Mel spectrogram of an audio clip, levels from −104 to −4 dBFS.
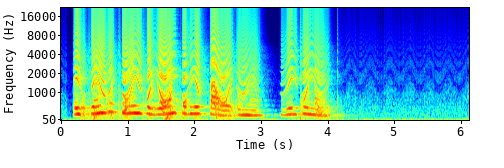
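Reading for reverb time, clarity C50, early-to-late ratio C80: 0.60 s, 15.5 dB, 19.5 dB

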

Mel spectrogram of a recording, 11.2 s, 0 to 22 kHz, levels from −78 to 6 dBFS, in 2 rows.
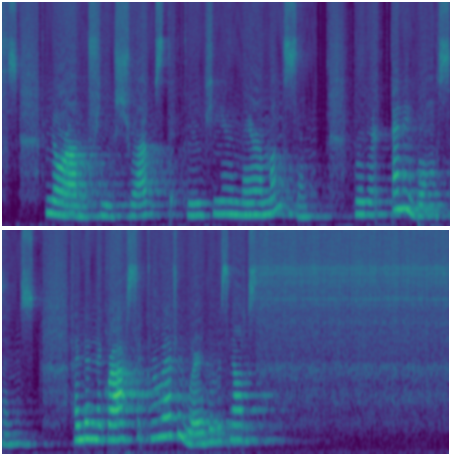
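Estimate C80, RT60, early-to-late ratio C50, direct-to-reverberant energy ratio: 11.5 dB, 1.6 s, 10.0 dB, 8.0 dB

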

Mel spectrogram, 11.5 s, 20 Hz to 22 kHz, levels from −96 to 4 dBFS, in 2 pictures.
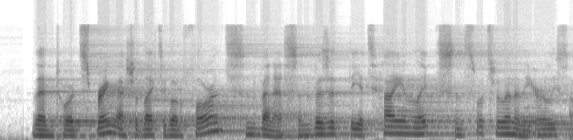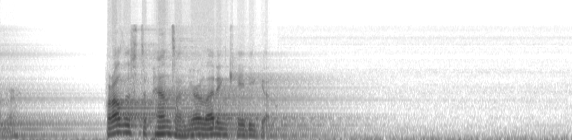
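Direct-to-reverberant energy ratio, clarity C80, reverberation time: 6.5 dB, 9.0 dB, 2.5 s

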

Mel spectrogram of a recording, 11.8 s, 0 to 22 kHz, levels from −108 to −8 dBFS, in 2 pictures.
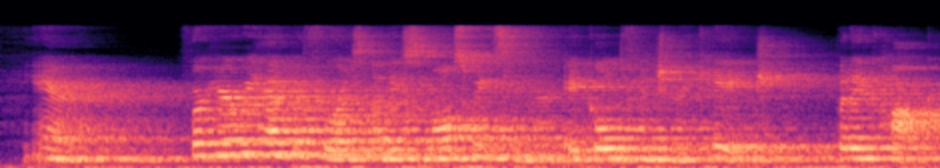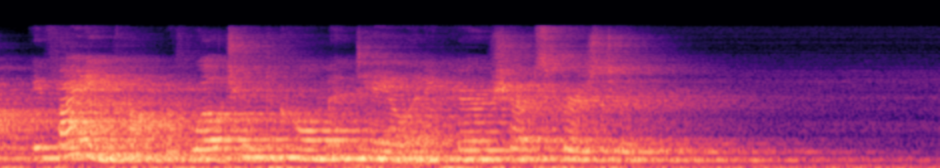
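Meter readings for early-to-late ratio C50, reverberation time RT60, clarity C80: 0.0 dB, 2.6 s, 1.5 dB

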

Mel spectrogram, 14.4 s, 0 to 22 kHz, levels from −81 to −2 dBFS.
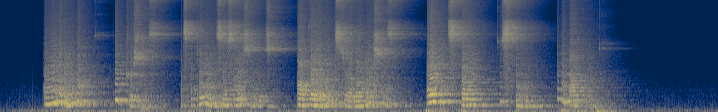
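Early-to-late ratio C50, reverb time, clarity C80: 0.0 dB, 1.8 s, 2.0 dB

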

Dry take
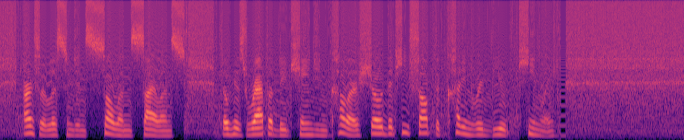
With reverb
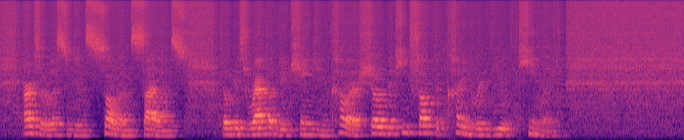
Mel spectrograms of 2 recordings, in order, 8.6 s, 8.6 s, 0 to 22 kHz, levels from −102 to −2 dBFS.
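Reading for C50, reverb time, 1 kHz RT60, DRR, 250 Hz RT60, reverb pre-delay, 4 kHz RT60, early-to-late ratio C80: 6.5 dB, 0.45 s, 0.45 s, 1.5 dB, 0.50 s, 32 ms, 0.30 s, 11.0 dB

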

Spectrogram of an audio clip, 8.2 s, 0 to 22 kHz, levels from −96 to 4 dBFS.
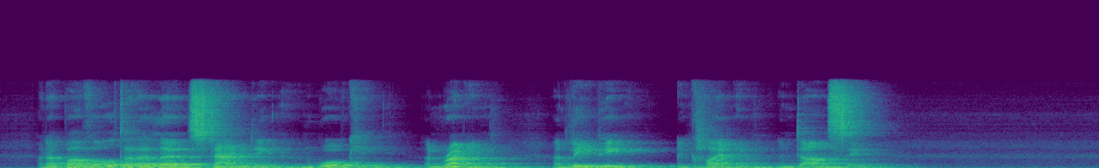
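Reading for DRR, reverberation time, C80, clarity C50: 0.5 dB, 0.95 s, 6.5 dB, 4.0 dB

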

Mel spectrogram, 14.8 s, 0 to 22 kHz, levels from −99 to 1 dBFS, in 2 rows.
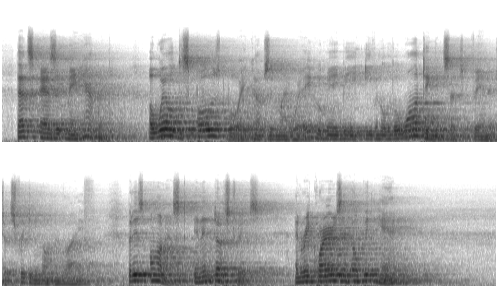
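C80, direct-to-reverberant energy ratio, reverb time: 4.5 dB, 2.5 dB, 2.2 s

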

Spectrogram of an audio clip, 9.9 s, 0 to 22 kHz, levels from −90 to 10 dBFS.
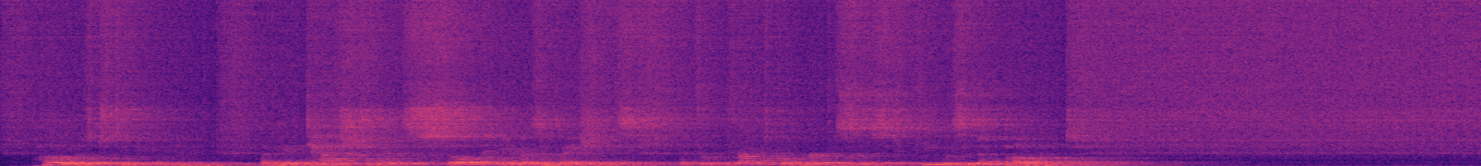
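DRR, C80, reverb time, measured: -6.0 dB, -1.0 dB, 2.3 s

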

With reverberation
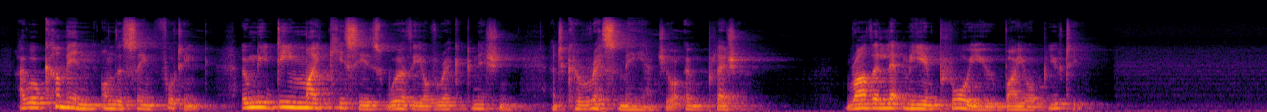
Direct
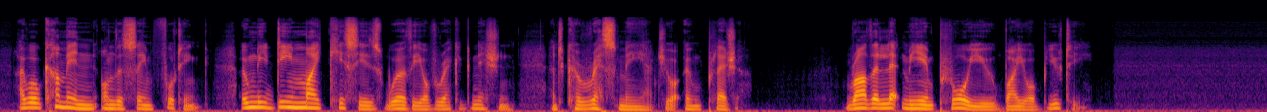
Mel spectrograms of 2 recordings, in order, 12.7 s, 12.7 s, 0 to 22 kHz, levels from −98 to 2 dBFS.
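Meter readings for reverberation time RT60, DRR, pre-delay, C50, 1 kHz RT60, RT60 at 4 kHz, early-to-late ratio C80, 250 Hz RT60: 0.65 s, 4.0 dB, 3 ms, 13.0 dB, 0.70 s, 0.90 s, 16.5 dB, 0.95 s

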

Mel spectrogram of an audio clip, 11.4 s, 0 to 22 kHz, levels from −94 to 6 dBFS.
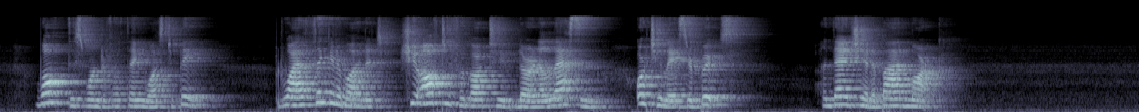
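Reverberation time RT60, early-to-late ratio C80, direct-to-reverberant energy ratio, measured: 0.65 s, 9.0 dB, 3.0 dB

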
